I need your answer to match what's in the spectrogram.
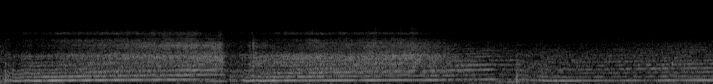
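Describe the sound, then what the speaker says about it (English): An Ariel Atom race car at a hairpin during a Scottish sprint event, its engine holding a steady high drone with brief dips as it shifts or lifts, fairly close and continuous. "as we hear him going through Butcher's area already at the hairpin"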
